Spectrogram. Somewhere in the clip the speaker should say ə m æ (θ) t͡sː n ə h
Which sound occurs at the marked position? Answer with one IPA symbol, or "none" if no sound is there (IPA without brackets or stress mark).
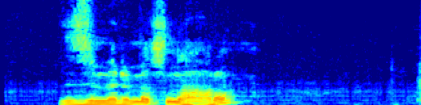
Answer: none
